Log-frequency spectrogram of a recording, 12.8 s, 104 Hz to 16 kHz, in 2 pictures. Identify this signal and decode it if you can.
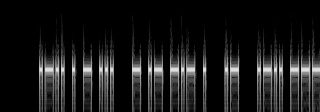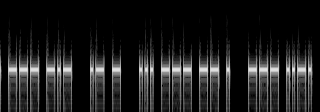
Morse code, heard as a keyed tone, about 22 wpm, 700 Hz. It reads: LETS TAKE A LOOK AT SOME OF
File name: practice / 22wpm / Sets of 8 Words - 22wpm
